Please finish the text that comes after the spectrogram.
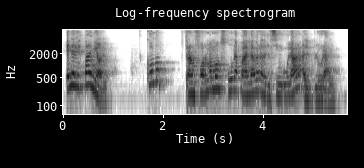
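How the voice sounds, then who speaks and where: A woman's voice: mid-range voice, very animated, a little slow, reverberant. A woman teacher giving a classroom lecture, explaining step by step and checking in with her students.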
